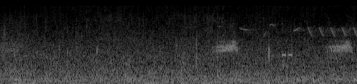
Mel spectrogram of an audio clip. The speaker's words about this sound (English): So, just an exotic mallard so far.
